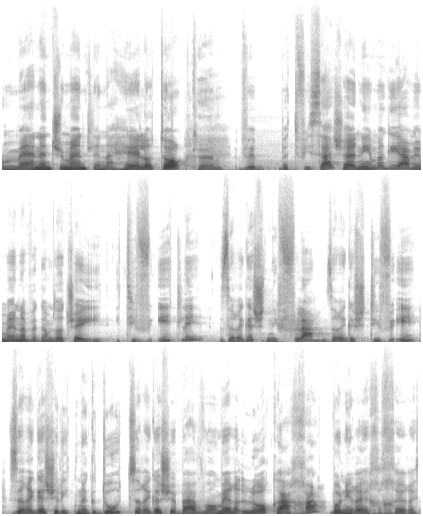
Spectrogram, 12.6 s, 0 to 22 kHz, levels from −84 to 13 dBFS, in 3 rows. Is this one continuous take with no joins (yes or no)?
no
